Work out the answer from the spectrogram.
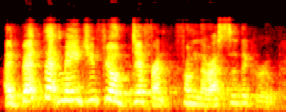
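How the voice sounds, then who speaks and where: A woman voicing a gentle zebra mother in a storybook, encouraging and patient, recorded at a distance. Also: a little high, big pitch swings, brisk. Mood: reassuring. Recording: distant mic, dull sound, faint noise.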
